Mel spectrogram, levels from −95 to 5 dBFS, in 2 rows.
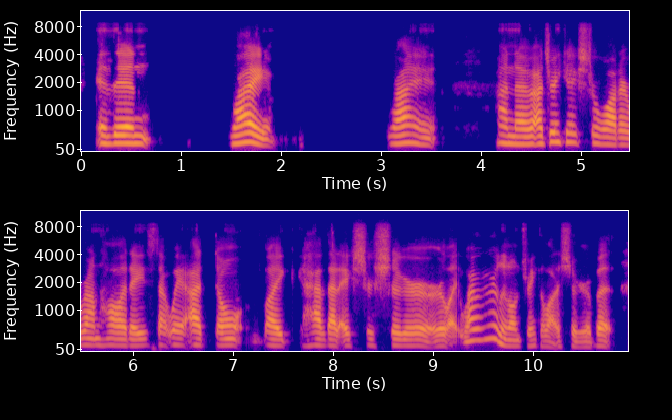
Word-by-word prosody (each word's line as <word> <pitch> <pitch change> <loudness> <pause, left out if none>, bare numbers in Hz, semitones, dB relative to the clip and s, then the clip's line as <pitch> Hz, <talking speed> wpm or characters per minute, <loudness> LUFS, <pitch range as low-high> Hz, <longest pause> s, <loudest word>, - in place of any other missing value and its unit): And 195 -1 +1
then 200 -1 +6 0.8
Right. 200 -5 +7 1.2
Right. 190 -3 0 0.6
I 200 - +1
know, 180 -1 +2
I 190 - +5
drink 230 +2 -1
extra 210 -2 -5
water 170 -2 +2
around 160 -1 -2
holidays, 150 -1 -2
that 155 - -5
way 165 -2 -2
I 160 0 +2
don't, 155 0 -1 0.2
like, 150 -3 -1
have 155 -1 -2
that 145 -1 +2
extra 145 +2 -5
sugar 145 -2 -2
or, - - +1
like - - -3
well, 260 - 0
I - - -2
really 305 - -4
don't 140 -2 -3
drink 135 0 -10
a - - -8
lotta 125 - -4
sugar, 115 0 -8
but - - -1
160 Hz, 175 wpm, -24 LUFS, 150-195 Hz, 1.2 s, Right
